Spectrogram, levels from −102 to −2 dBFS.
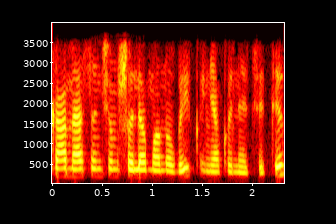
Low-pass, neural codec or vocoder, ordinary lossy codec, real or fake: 3.6 kHz; none; AAC, 32 kbps; real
